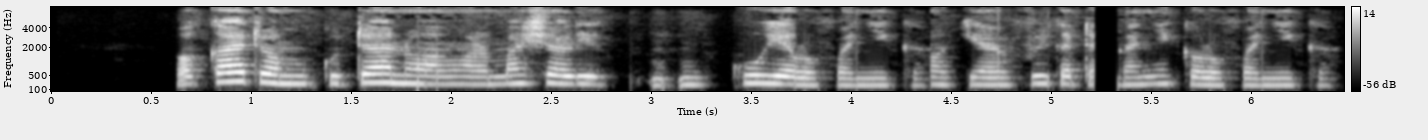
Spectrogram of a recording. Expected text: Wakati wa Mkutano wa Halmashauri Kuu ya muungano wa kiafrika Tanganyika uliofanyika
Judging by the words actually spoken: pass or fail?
fail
